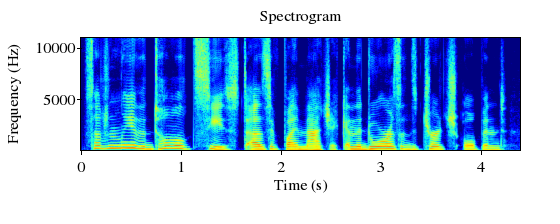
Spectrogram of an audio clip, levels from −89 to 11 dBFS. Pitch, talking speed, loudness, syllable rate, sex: 220 Hz, 205 wpm, -17 LUFS, 5.3 syllables/s, female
